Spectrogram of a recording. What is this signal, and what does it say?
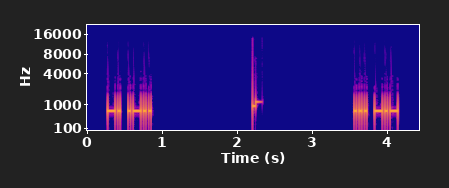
Morse code, heard as a keyed tone, about 36 wpm, 700 Hz. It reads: NL SK
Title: Canadian Provinces and Territories 35wpm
